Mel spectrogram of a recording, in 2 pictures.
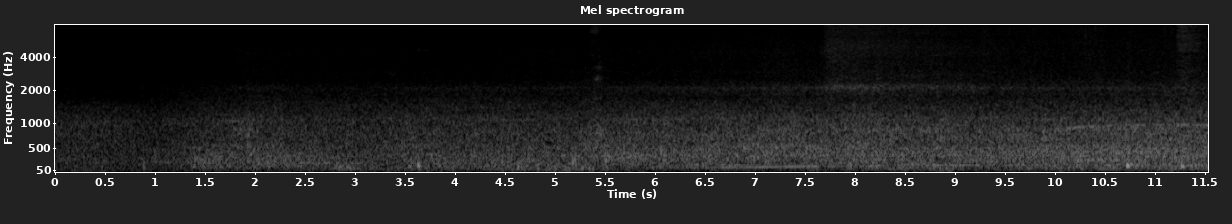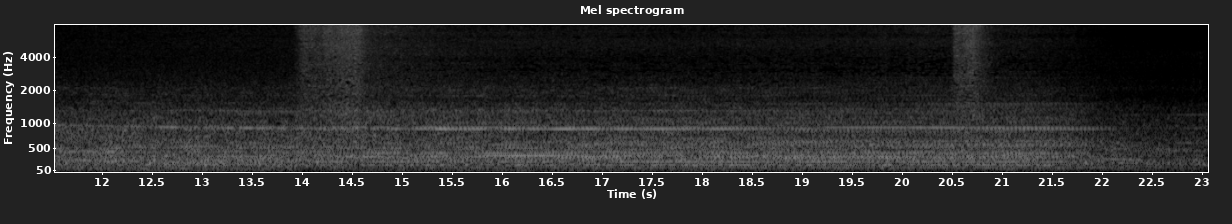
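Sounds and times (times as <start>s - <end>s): train running: 1.0s - 23.0s
steady whine: 11.7s - 22.2s
short hisses: 14.0s - 14.9s, 20.5s - 21.0s.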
